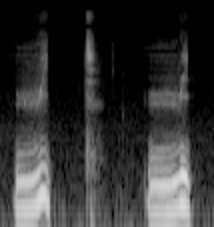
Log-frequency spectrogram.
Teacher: this H letter here, okay, doesn't exist phonetically, so we don't really pronounce it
